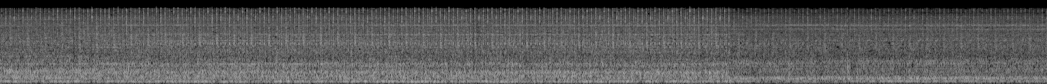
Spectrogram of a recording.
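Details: 2005 Hyundai Elantra, running right after the owner tightened the timing belt; noise was present before but less prominent: hard, fast constant metallic tapping at idle; engine knocking of unknown origin.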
